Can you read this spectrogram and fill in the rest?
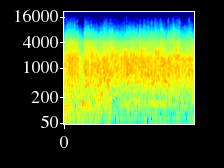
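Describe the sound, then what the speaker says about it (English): An audience at a symposium session applauds in a dense, steady burst of clapping that lasts the whole short moment. "So, clap for that."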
